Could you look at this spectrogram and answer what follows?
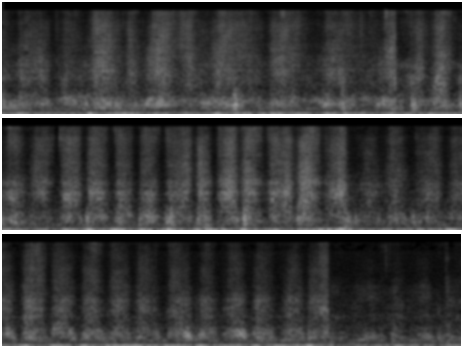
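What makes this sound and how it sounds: Fingertips rub cream into the pebbled leather flap of a small red Gucci Bamboo handle mini bag with a suede body, the bag hollow and closed. Steady, rhythmic soft rubbing strokes make a muffled, low-heavy swishing that continues throughout and eases slightly near the end.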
